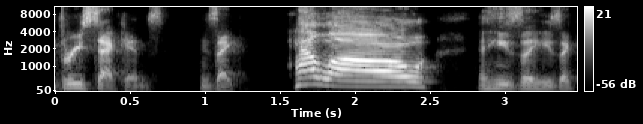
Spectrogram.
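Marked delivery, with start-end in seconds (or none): 1.6-2.5 high, very loud drawn-out hello; loud arrival greeting. Retold or imitated. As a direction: belt out a hammed-up greeting. Acts hero's arrival.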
